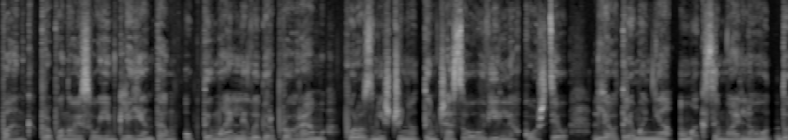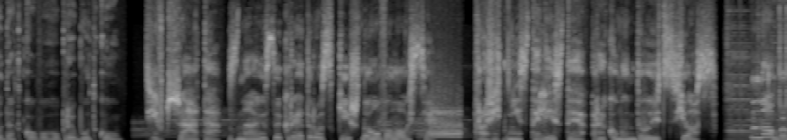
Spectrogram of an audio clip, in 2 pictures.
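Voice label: Ukrainian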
